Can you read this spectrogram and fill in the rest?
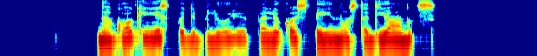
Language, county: Lithuanian, Klaipėda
